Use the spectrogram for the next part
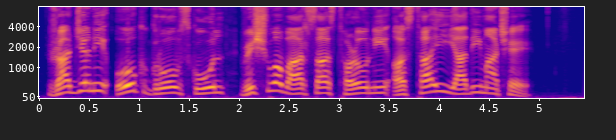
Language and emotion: Gujarati, neutral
